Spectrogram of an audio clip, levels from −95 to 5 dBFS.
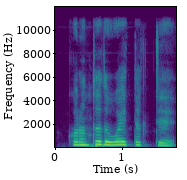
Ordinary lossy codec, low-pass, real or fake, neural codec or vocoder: none; 10.8 kHz; real; none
